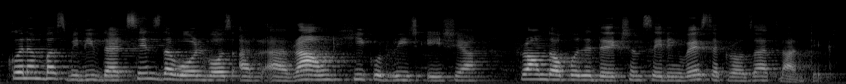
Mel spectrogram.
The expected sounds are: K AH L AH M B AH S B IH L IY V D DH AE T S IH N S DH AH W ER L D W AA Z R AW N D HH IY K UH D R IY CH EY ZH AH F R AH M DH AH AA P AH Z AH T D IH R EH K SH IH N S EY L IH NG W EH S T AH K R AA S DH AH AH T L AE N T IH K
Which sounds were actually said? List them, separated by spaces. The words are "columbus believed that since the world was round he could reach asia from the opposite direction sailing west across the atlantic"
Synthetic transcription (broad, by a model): K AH L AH M B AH S B IH L IY V D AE T S IH N S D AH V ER L D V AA Z R AW N D HH IY K UH D R IY CH EY SH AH F R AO M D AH AA P AH Z AH T D IH R EH K SH IH N S EY L IH NG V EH S T AH K R AA S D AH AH T L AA N T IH K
